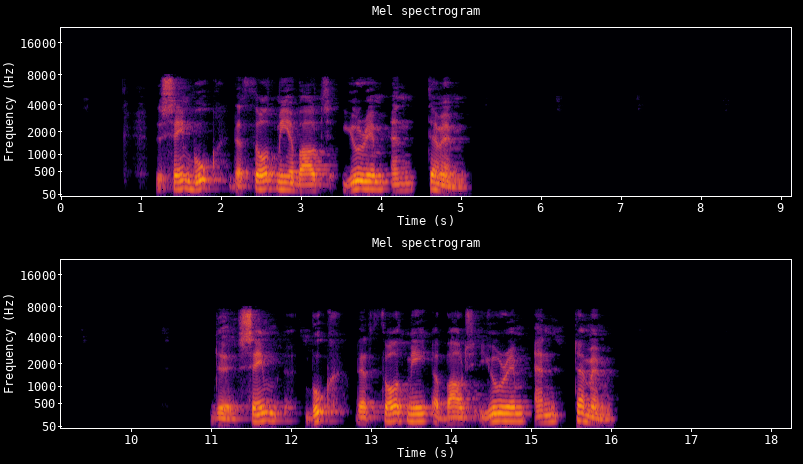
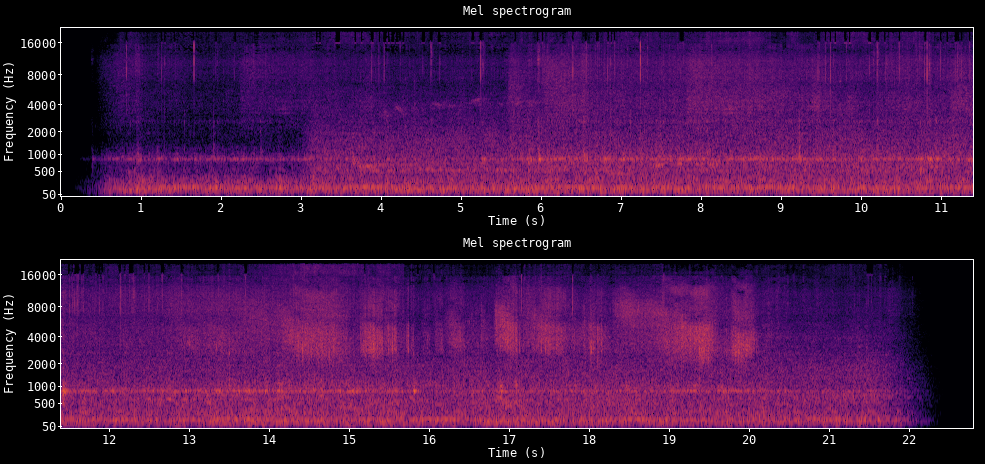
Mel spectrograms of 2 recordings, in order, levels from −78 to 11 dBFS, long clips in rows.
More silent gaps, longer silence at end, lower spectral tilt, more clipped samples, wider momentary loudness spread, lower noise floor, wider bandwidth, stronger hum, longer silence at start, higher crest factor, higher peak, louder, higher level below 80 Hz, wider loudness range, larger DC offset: first, 5.44-6.15 s, 6.42-7.16 s, 7.40-8.23 s, 8.48-9.33 s, 9.58-10.35 s, 10.62-10.99 s vs none; first, 2.2 s vs 0.6 s; first, -5 dB/octave vs -3 dB/octave; neither; first, 14 LU vs 10 LU; first, under -90 dBFS vs -56 dBFS; second, 8 kHz vs over 20 kHz; neither; first, 1.2 s vs 0.4 s; second, 18 dB vs 28 dB; about the same, -2 dBFS vs 0 dBFS; first, -17 LUFS vs -27 LUFS; second, -62 dBFS vs -52 dBFS; about the same, 8 LU vs 7 LU; neither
